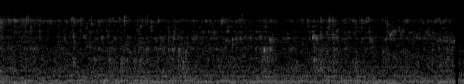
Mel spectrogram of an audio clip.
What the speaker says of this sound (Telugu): చింతపండు పులుసు పోస్తున్నాను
